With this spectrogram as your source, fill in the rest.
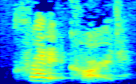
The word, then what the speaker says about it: credit card: words representing one object we stress the first word repeat after me credit card also say these two words as one word join them together don't don't say credit card say credit card let's practice some compound nouns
